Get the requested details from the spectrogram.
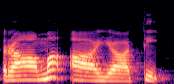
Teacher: when visarga appears between two vowels then the visarga becomes lopa that is the visarga disappears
